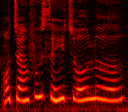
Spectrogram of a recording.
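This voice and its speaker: 高音、哀怨嬌柔嘅年輕寡婦. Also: female voice, high voice, steady tone, slow pace, a little mellow. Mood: pleading, clinging. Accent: Hong Kong Cantonese. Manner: plaintive, theatrical. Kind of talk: Cantonese radio drama acting.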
